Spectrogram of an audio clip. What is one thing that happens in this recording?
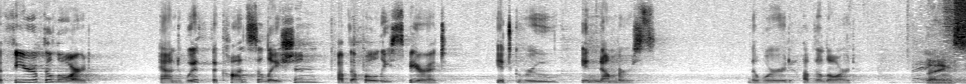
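A woman speaks calmly into a microphone in a large echoing room.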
